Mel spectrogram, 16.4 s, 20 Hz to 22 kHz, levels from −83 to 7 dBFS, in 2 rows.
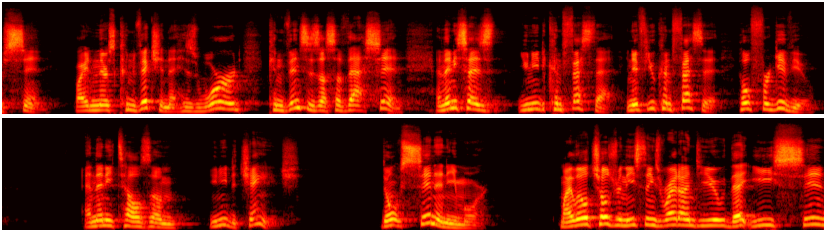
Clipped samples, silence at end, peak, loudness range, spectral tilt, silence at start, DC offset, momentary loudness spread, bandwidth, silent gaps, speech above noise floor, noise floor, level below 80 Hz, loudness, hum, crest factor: under 0.1%; 0 s; -6 dBFS; 6 LU; -2.5 dB/octave; 0 s; under 0.1%; 14 LU; 18 kHz; none; over 65 dB; under -90 dBFS; -76 dBFS; -24 LUFS; none; 20 dB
